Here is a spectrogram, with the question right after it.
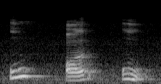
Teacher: ऋस्व और दीर्घ उ जो है वो स्वर तंत्र के चौथे भाग से यानी कि होठों की सहायता से बोले जाते हैं, इसलिए इनका उच्चारण है ओष्ठ।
